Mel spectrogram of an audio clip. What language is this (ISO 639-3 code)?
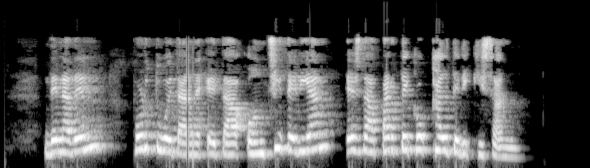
eus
